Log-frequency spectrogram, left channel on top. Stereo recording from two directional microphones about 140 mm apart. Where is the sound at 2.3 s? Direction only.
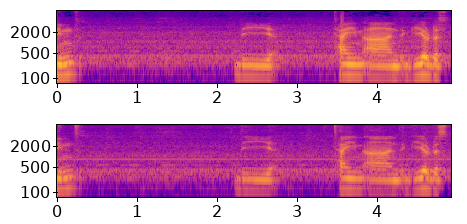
30° left (ahead or behind).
